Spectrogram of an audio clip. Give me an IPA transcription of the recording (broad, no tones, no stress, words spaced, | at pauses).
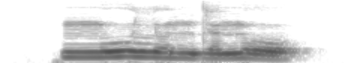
n̪u lundœn̪o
